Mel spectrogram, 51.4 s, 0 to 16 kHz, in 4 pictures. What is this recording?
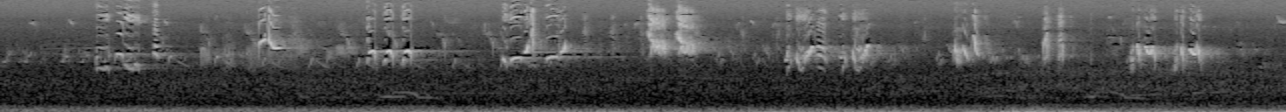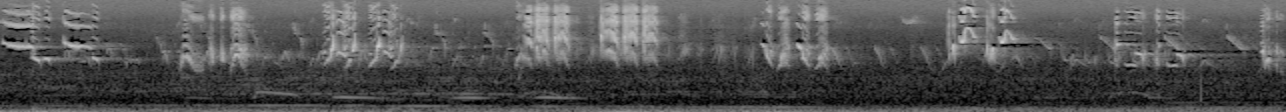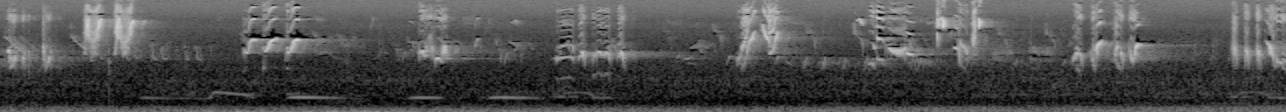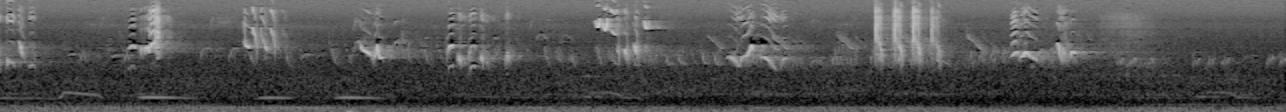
Equipment: Tascam DR-03 on-board mics
An excerpt from a longer recording of a mockingbird I made in the evening.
